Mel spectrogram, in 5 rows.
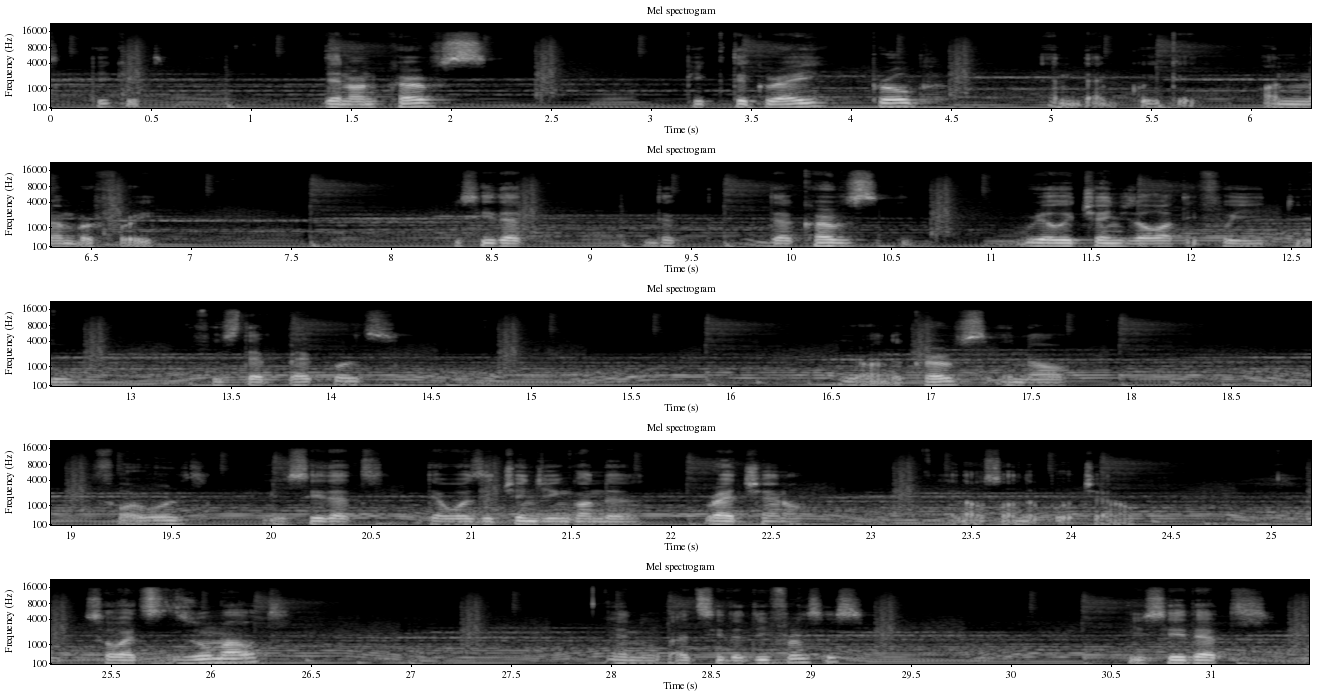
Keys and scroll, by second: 12.9 ctrl+alt+z, 17.8 ctrl+shift+z, 25.0 ctrl+0.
